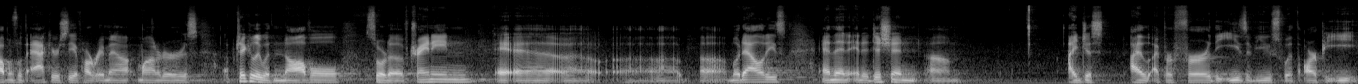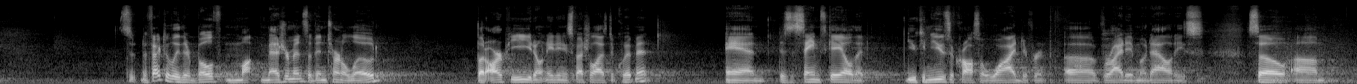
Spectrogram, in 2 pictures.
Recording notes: This was recorded January 5th, 2020 at Hybrid Performance Gym in Miami, Florida.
